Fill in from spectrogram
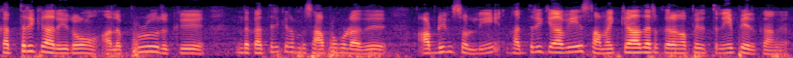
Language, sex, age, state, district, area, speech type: Tamil, female, 30-45, Tamil Nadu, Kallakurichi, rural, spontaneous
